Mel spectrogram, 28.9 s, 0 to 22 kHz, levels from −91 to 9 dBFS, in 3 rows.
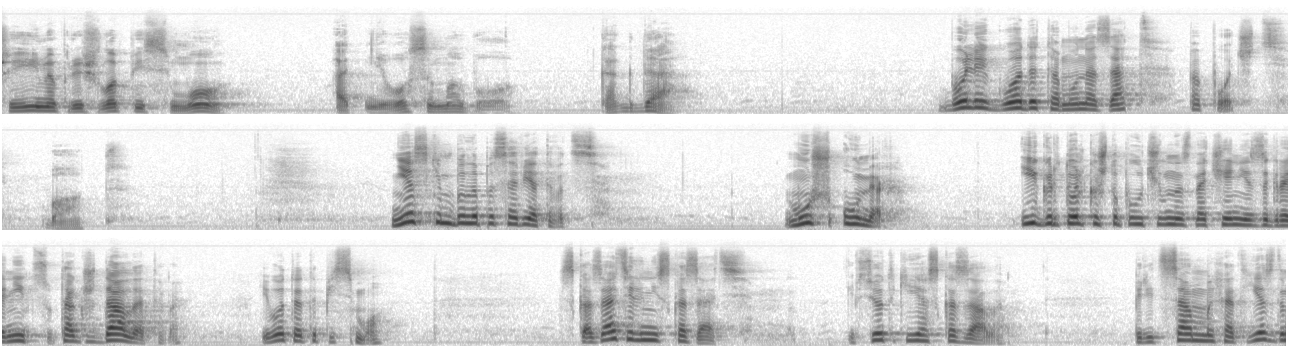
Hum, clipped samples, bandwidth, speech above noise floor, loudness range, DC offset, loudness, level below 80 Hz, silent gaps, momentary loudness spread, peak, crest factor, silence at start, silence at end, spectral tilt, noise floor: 50 Hz at -70 dBFS; under 0.1%; 17.5 kHz; 38 dB; 13 LU; under 0.1%; -26 LUFS; -68 dBFS; none; 19 LU; -4 dBFS; 24 dB; 0 s; 0 s; -4.5 dB/octave; -64 dBFS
